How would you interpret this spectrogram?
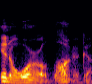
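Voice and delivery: very low, very soft, hushed movie-trailer narration voice. Speaker telling kids to picture a movie while reading, movie trailer voice. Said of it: "that movie voice".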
